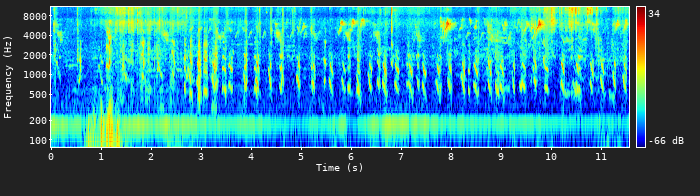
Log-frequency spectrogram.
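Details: Grey francolin, called dakhni or gora teetar, kept as a pet bird; a long run of sharp, repeated call notes rising and falling in quick rhythmic succession, with a steady low hum and a thump near the start.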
